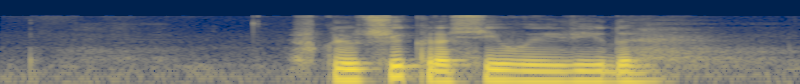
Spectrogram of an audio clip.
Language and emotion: Russian, sad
